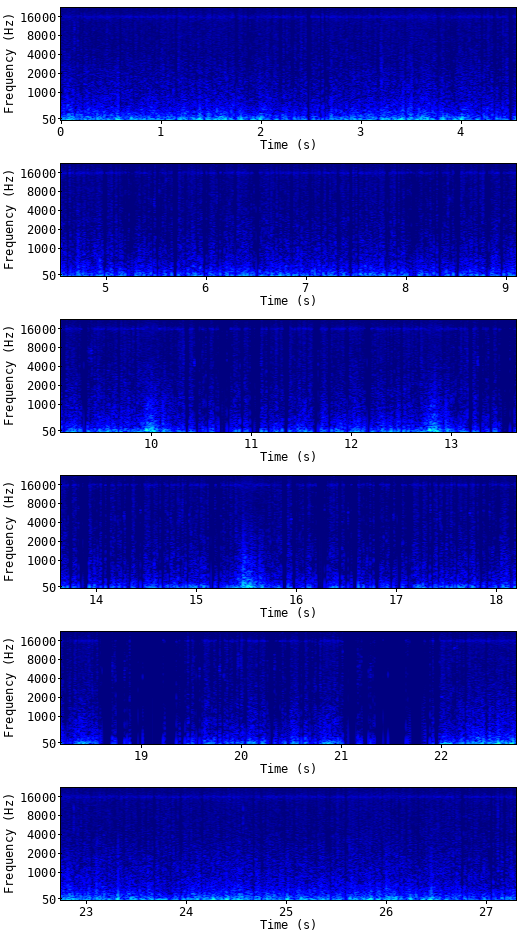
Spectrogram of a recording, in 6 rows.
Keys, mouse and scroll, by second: 1.0-1.3 shift+middle drag, 1.6-2.0 middle drag, 5.2-7.5 drag, 7.8-8.4 shift+middle drag, 9.0 click, 18.2 click, 20.7 click.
